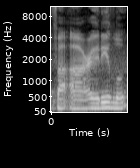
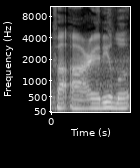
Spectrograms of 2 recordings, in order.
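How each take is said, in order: Both takes have the same delivery.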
